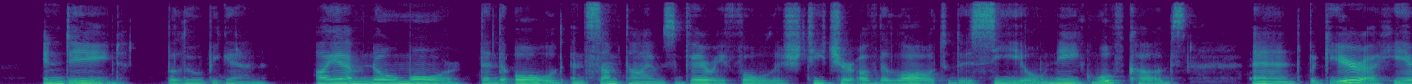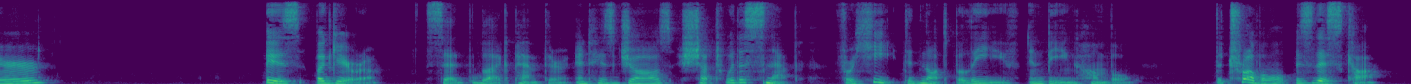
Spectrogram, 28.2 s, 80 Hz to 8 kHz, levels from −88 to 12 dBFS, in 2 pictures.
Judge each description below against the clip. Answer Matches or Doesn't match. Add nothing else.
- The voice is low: Doesn't match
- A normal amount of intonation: Matches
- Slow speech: Matches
